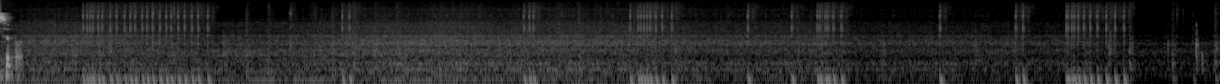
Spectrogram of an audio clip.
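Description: Footsteps patter quickly in short bursts.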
